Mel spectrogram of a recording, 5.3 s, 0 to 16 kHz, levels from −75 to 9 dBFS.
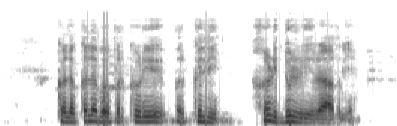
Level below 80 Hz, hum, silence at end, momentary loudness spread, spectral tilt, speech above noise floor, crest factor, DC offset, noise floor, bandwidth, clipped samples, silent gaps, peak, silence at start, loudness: -44 dBFS; none; 0.6 s; 11 LU; -6.5 dB/octave; 39 dB; 16 dB; under 0.1%; -54 dBFS; 11 kHz; under 0.1%; none; 0 dBFS; 0.75 s; -16 LUFS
